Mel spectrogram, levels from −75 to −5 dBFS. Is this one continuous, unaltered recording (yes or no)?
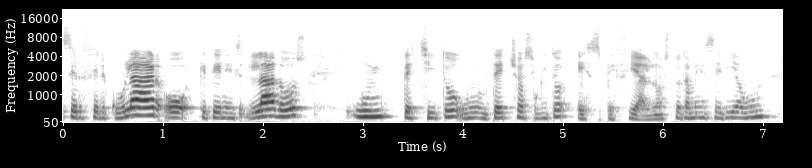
no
